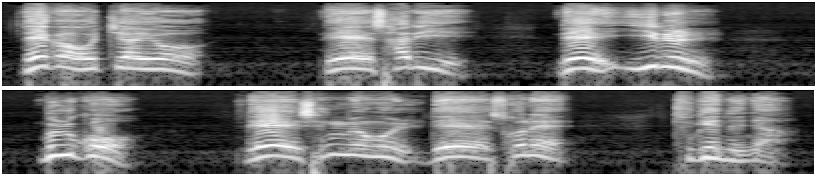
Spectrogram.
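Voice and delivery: slow, weighty reading of a Bible verse; solemn, drawn-out recitation of Job; scripture reading. Acted. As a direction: read each phrase slowly, like scripture from the pulpit. Reads Job scripture aloud.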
